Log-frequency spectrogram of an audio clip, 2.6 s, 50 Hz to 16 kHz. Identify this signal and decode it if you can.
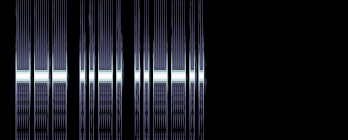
Morse code, heard as a keyed tone, about 34 wpm, 700 Hz. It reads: OF?
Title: Sentences from Top 1400 Words 35wpm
